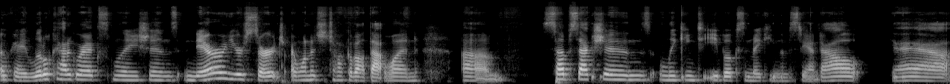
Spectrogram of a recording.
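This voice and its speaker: In a very clean recording with a silent background, a woman with a normal speaking voice talks at a moderate pace and medium pitch, with fairly even intonation but big swings in loudness. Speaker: web designer co-host of a live stream. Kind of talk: live stream screen-share walkthrough. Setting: live stream. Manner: casual, filler-heavy.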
